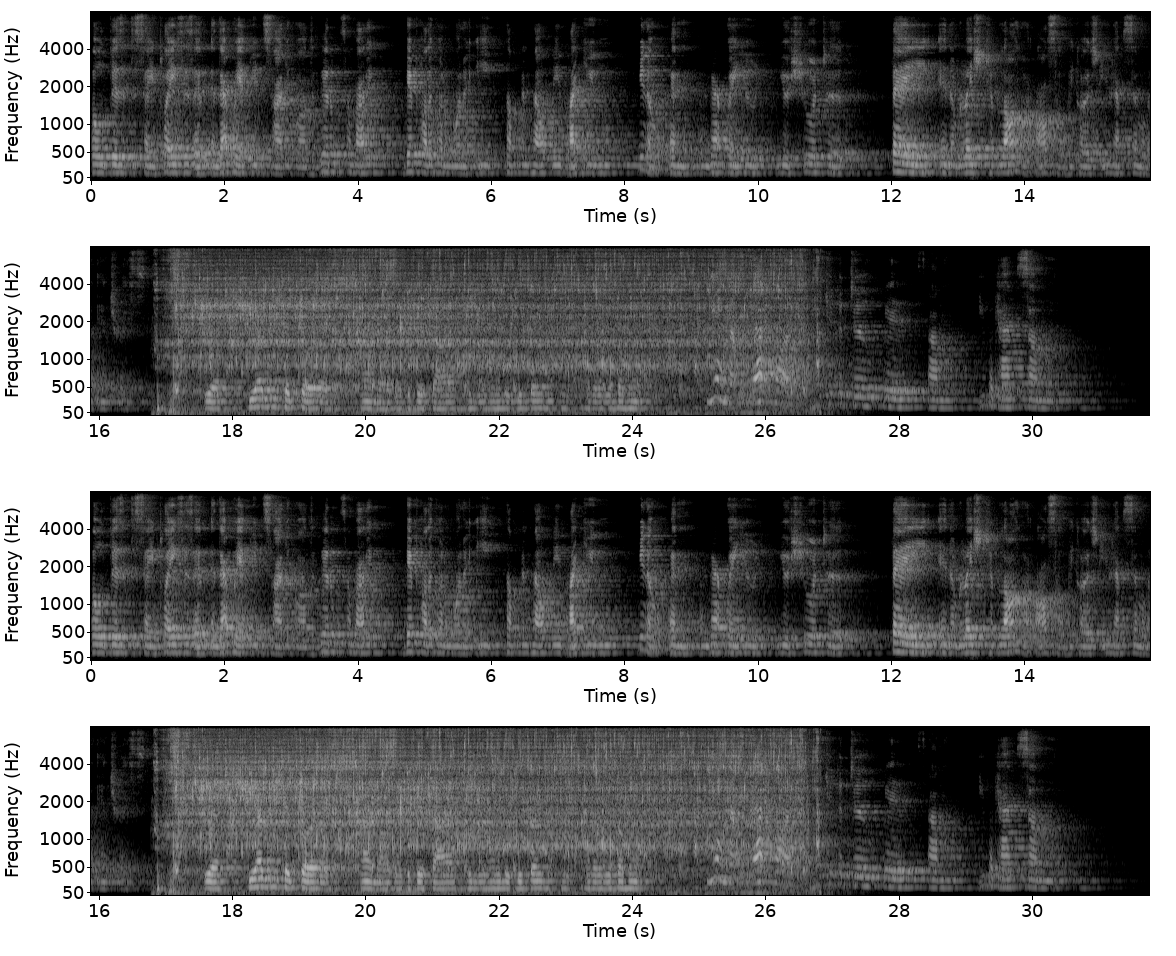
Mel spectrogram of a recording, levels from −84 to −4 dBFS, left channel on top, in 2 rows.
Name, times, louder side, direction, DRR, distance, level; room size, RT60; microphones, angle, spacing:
voice 1, 0.0-4.2 4.7-7.8 8.2-10.0 10.3-11.3 12.0-16.7 25.1-26.4 26.8-28.2 28.4-28.8 29.2-30.4, equal, ahead, 0 dB, 2.4 m, -40 dB
Sink (filling or washing), 16.8-26.9, right 4 dB, 20° right, 0.6 m, -34 dB
voice 2, 17.6-17.9 18.2-19.5 19.9-24.2, right 4 dB, 75° right, 7 dB, 0.6 m, -39 dB
27.0 x 22.0 x 2.2 m, 2.2 s
head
